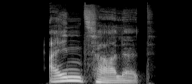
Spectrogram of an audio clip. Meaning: second-person plural dependent subjunctive I of einzahlen
- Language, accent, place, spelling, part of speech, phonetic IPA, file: German, Germany, Berlin, einzahlet, verb, [ˈaɪ̯nˌt͡saːlət], De-einzahlet.ogg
